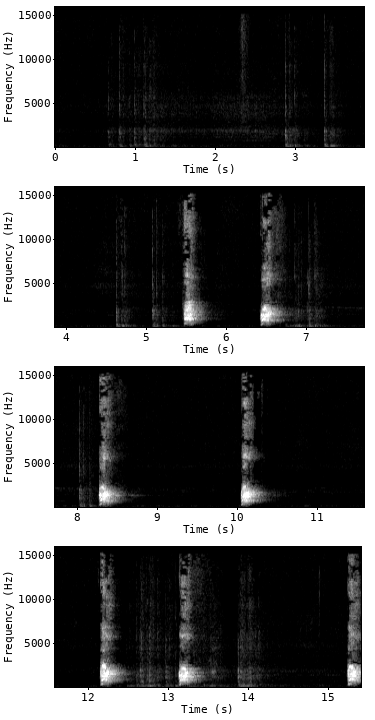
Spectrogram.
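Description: Small fluffy dog barking. A few soft woofs come first, then seven loud, sharp barks spaced a second or two apart.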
